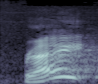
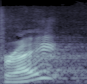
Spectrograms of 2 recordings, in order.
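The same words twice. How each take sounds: First: High rising right, pushing for a response; checking right. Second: Said in the usual way. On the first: Shown as a demonstration. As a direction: toss "Right?" up high to get the crowd to answer. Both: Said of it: "Okay, just making sure".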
